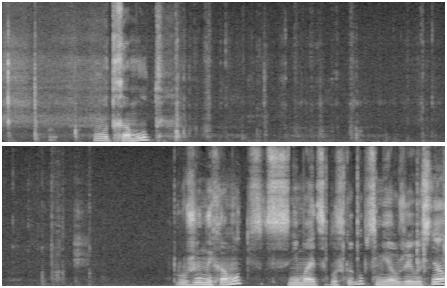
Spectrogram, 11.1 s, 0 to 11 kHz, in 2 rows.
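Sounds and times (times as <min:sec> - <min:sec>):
low background noise: 0:00.0 - 0:11.0
hand tools clicking and knocking: 0:09.4 - 0:11.0.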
